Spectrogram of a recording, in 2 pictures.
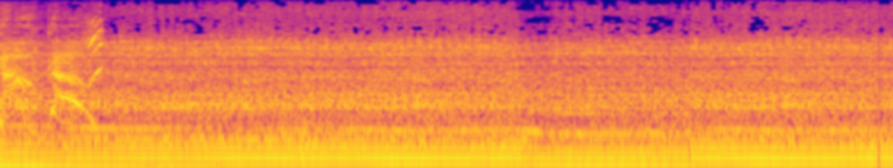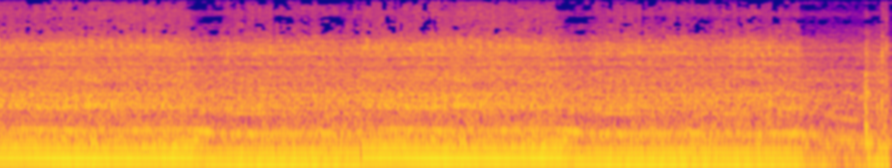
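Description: Tractor engine running steadily, its pitch shifting slightly every second or two, then dropping away near the end. A brief high gliding cry sounds right at the start.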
